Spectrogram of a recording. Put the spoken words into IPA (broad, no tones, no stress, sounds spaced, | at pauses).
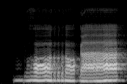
bʱ ɔ r ɔ ɠ a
